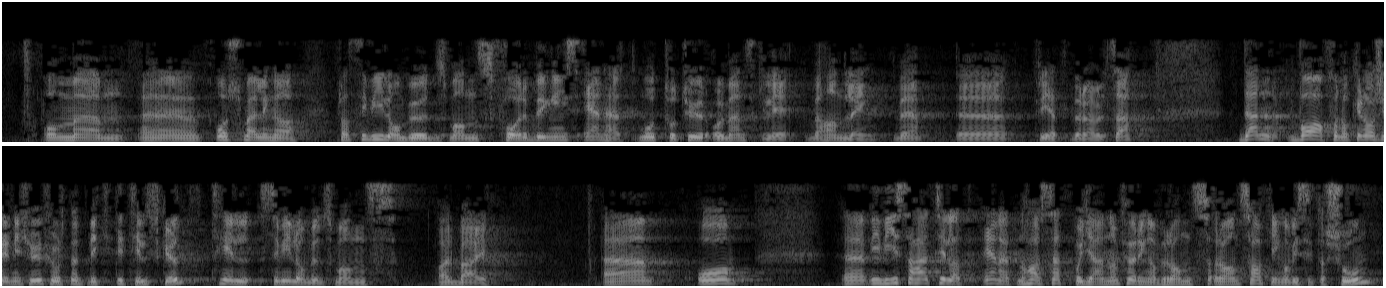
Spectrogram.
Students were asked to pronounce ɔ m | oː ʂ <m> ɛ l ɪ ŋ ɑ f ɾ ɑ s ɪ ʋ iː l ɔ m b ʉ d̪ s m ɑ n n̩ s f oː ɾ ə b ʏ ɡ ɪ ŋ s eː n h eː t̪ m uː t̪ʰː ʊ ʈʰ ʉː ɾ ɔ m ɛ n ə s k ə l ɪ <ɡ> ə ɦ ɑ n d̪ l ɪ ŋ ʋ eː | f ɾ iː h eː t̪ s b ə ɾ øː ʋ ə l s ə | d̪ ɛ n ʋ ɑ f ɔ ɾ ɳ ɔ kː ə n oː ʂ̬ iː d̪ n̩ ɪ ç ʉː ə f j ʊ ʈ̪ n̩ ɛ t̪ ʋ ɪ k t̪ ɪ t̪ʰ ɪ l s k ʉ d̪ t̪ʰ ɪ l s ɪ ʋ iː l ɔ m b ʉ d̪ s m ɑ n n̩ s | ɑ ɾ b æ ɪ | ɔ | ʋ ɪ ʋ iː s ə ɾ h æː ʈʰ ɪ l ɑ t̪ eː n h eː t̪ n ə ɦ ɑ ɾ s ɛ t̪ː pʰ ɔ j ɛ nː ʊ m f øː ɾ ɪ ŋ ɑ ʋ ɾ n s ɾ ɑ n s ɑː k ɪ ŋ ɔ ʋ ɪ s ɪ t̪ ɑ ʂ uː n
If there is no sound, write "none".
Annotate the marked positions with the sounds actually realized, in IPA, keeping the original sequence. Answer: m, b

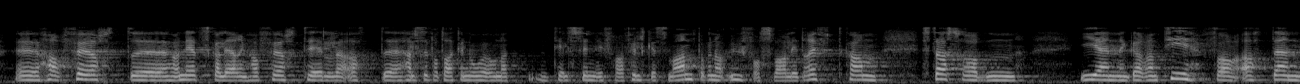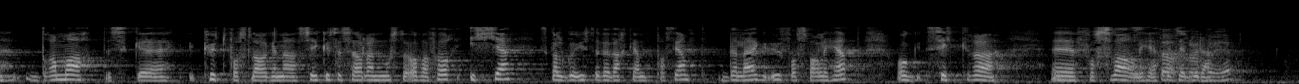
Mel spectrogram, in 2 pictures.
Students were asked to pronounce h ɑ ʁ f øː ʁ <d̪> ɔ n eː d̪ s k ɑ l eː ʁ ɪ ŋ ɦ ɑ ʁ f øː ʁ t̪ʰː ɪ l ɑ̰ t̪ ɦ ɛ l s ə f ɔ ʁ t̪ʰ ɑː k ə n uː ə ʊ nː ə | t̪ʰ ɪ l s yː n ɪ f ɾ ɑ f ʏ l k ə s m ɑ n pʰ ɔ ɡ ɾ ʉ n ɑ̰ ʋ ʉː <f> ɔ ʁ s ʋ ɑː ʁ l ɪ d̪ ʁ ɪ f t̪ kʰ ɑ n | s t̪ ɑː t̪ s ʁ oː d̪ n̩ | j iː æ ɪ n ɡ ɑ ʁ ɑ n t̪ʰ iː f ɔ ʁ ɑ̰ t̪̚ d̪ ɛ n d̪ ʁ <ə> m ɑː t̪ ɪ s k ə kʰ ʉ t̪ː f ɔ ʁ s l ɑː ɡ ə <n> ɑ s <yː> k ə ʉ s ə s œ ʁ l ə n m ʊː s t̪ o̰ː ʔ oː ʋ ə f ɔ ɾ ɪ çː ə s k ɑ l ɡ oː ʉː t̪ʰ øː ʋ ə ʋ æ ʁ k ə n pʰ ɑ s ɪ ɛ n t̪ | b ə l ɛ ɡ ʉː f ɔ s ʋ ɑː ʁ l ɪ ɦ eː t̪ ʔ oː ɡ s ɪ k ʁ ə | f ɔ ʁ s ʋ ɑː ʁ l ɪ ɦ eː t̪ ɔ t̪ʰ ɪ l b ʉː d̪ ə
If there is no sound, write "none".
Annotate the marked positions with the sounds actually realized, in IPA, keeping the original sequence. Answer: t̪, f, ɑ, n, yː

